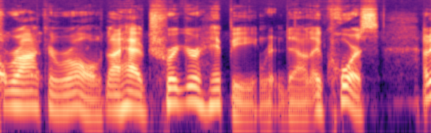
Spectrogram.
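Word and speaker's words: Trigger Hippy: also, a Trigger Happy. – Trigger Hippie. – Trigger Hippie. – H-I-P-P-Y.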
